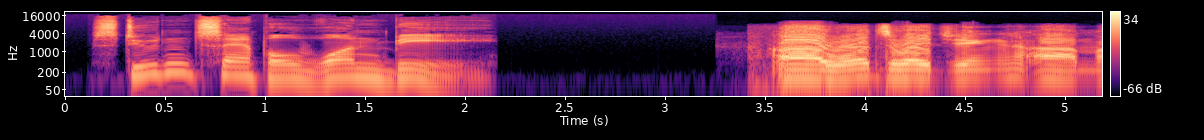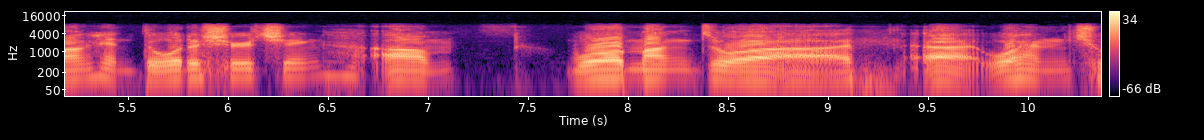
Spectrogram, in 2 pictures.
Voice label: chinese conversation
